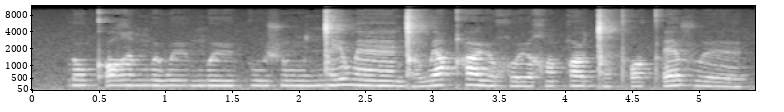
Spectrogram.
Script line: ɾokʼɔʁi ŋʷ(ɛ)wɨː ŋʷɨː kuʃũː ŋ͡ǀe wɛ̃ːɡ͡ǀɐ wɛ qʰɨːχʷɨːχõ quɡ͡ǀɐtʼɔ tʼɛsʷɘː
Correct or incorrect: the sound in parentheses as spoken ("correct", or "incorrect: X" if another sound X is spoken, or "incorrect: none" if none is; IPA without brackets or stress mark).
incorrect: ɨ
